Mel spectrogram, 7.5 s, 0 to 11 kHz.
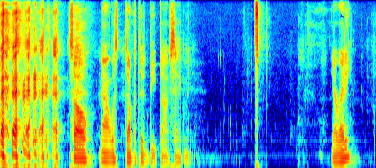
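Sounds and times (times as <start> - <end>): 
laughter: 0.0 - 1.3
speech: 0.0 - 3.9, 6.6 - 7.1
person biting and chewing crunchy food: 5.1 - 5.4.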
